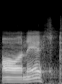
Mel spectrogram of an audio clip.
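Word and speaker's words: honest: बोलते हैं जबक नेस्ट नहीं है क्या है ऑनेस्ट है क्या है ऑनेस्ट है ऑनेस्ट पढ़ेंगे इसको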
